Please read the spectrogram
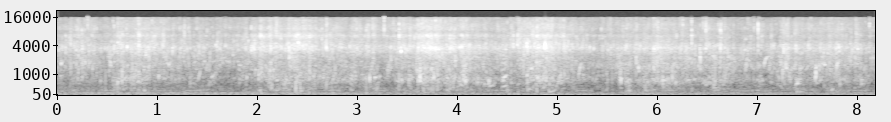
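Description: A flock of ducks splashing and dabbling in shallow, muddy running water: a steady trickle and wash of water with many small splashes throughout.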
